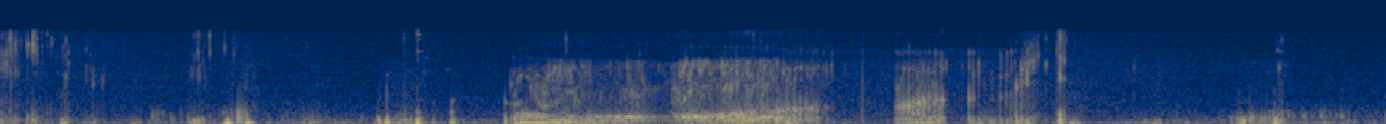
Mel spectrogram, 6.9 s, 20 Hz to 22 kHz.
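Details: 9 minutes of loud stomach growling from hunger: loud gurgling, rumbling bowel sounds in irregular bursts with squelches and pops; borborygmi, a normal finding.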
